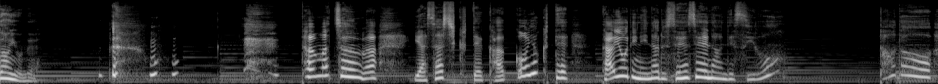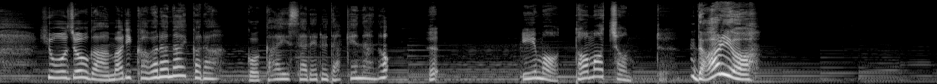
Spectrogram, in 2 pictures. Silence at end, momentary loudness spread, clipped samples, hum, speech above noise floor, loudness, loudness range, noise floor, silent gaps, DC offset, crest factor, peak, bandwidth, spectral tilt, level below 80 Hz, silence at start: 1.75 s; 17 LU; under 0.1%; none; 34 dB; -18 LUFS; 6 LU; -51 dBFS; none; under 0.1%; 18 dB; 0 dBFS; over 20 kHz; -4 dB/octave; -60 dBFS; 0 s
